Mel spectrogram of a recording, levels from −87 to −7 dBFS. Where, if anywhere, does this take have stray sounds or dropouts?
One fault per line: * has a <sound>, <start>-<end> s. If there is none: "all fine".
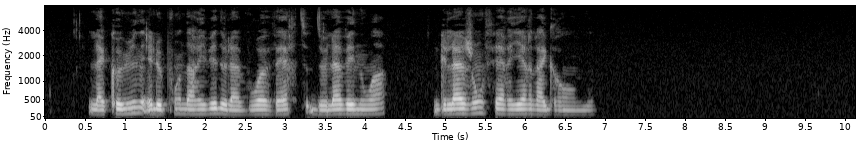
all fine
